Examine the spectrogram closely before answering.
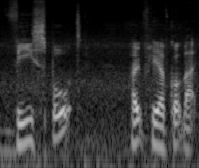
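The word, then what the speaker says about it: Wisport: So this is the V-Sport Woodcraft in brown. It looks like it's spelt Wii Sport, but because it's Polish, they pronounce it, I believe, V-Sport.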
